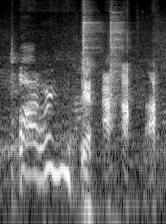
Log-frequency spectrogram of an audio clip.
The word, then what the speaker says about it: Paris: This Paris. That S. You make me laugh. That S is silent. Paris.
